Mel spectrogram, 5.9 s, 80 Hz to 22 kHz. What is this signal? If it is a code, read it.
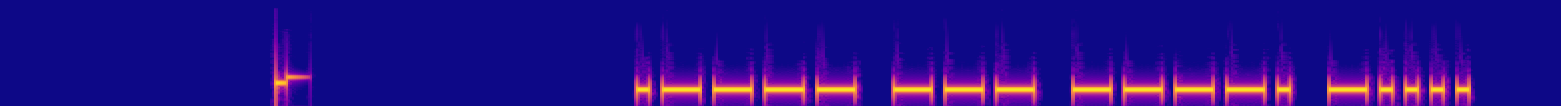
Morse code, heard as a keyed tone, about 25 wpm, 700 Hz. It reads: 1O96
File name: practice / 25wpm / Four Letter-Number Combinations - 25wpm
